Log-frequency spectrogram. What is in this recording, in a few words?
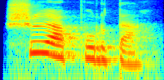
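"шыа-пурта", Komi, female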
